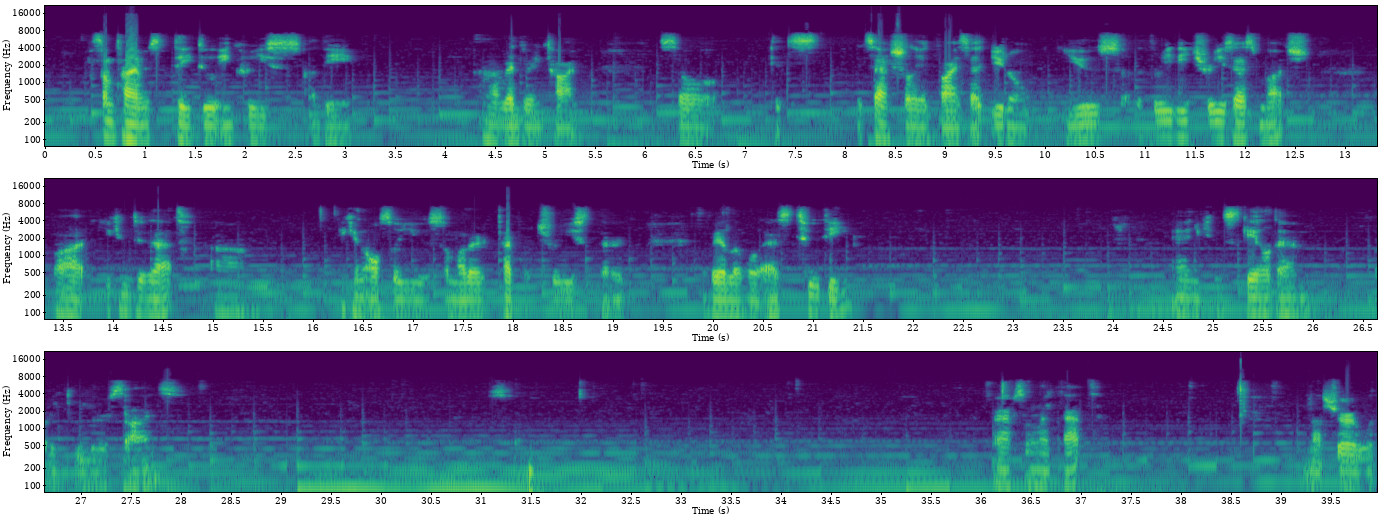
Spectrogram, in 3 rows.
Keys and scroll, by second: 24.6 s, 32.1 m, 36.1 space.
